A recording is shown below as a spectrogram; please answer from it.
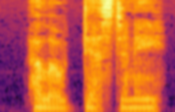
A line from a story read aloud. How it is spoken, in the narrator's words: whispered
